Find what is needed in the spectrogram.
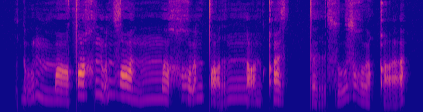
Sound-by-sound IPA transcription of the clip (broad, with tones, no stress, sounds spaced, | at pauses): ɗ ṵ˨˦ mː ɑ˨˩ tˤ ə˥ χ n ṵ˥ n zˤ ɤ˦˨ n mː ɤ˦˨ χ ʁ ṵ˥ n tˤ ɑ̰˦˨ r nː ɑ̰˦˨ n qʼ ə˦˨ z tː ə˨˩ r s u˨˦ z ʁ u˨˩ qʼ a̰˨˩˦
